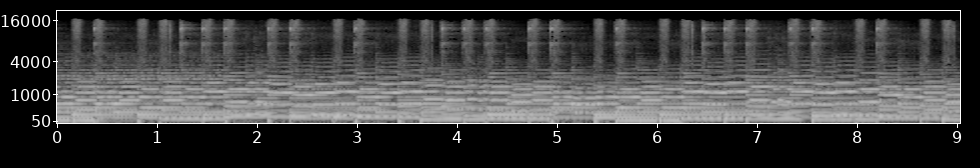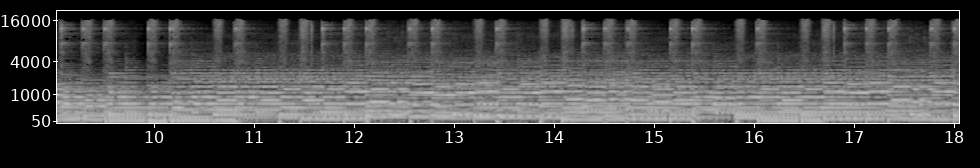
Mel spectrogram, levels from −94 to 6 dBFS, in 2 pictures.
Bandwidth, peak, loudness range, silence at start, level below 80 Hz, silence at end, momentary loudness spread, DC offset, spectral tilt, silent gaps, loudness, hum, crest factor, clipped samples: 17 kHz; -8 dBFS; 0 LU; 0 s; -34 dBFS; 0 s; 1 LU; under 0.1%; -6 dB/octave; none; -23 LUFS; none; 14 dB; under 0.1%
